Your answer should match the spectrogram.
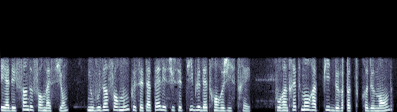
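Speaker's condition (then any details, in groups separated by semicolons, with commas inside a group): No condition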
